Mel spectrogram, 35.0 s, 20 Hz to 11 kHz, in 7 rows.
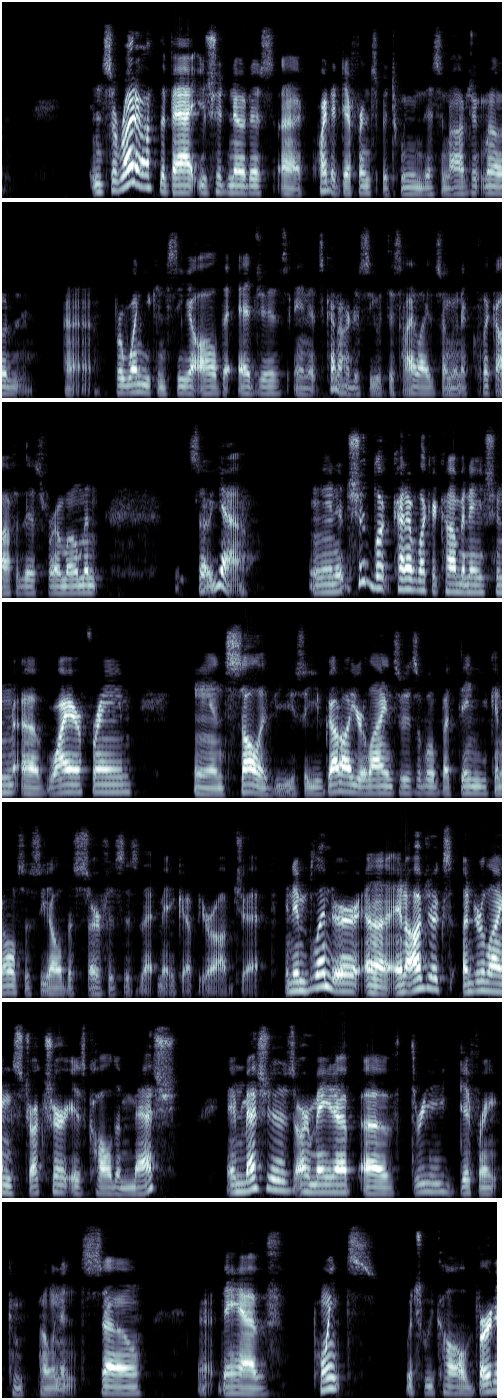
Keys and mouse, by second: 5.1-6.3 middle drag, 9.6 click, 13.2-17.8 middle drag, 32.2 click.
